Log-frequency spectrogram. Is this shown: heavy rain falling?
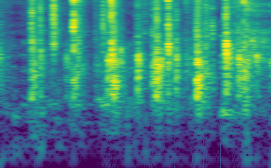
no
